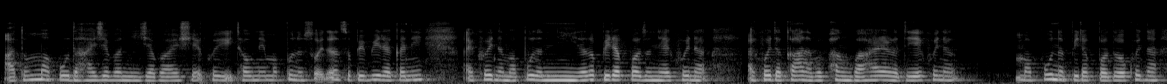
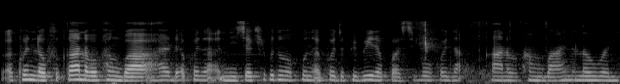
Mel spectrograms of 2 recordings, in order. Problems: background sounds at intervals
